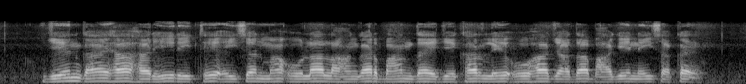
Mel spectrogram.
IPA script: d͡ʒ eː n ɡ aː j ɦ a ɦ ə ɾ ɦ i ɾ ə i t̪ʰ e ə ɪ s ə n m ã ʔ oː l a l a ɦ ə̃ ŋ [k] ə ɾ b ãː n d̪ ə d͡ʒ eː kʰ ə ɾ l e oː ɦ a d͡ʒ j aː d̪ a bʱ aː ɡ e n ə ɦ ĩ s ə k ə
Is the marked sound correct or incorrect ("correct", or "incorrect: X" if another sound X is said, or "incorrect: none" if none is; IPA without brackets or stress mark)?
incorrect: ɡ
